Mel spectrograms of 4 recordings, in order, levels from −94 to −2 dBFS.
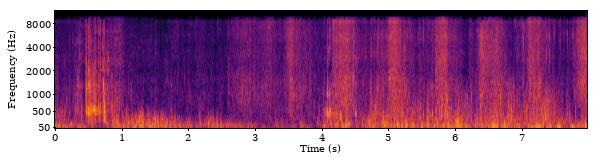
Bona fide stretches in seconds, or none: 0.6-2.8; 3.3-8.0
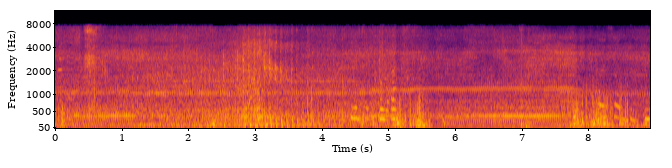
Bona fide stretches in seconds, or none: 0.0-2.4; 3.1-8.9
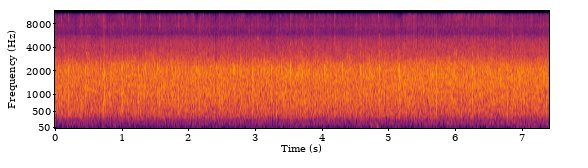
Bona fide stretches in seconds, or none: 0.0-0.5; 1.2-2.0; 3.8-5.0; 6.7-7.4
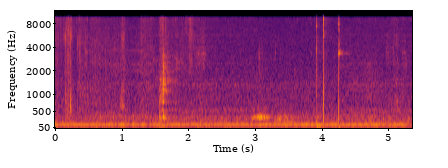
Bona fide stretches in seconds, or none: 0.0-1.4; 3.0-4.4

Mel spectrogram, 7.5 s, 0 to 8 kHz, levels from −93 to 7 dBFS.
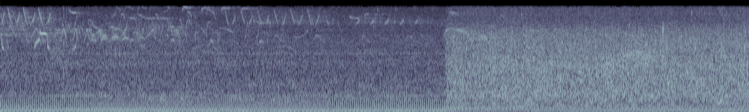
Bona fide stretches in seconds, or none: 0.0-7.5

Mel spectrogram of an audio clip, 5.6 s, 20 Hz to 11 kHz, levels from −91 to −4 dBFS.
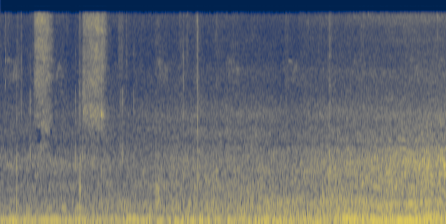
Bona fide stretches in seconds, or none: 0.0-1.5; 3.3-5.6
